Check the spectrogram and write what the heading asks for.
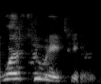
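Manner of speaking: high, exasperated question; annoyed demand. Retold or imitated. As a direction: re-enact an exasperated guest demanding directions. Annoyed guest confronts young clerks.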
